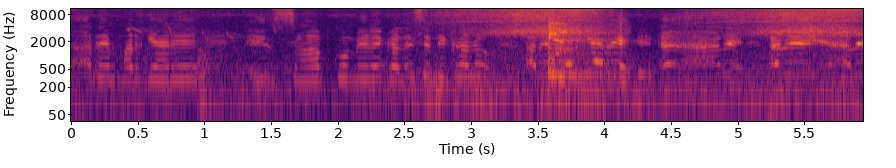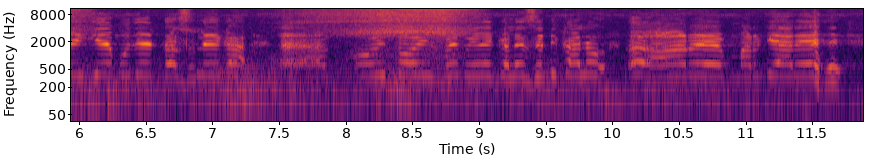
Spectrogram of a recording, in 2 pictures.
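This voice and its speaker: A man's voice: very high-pitched, flat delivery, slow pace, few pauses, over a noisy crowd. A man playing a frightened, wailing smuggler merchant in a cartoon moral story. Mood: panicked. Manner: wailing, pleading. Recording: very noisy background.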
